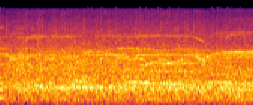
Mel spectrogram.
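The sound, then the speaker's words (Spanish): A bullring crowd gives a sustained ovation to the bullfighter Emilio de Justo as he receives it in the centre of the ring, a dense, steady roar of applause and cheering that stays loud and even throughout, with no single voice standing out. “Pues ahí están los medios recibiendo la ovación Emilio de Justo.”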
